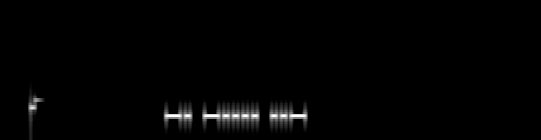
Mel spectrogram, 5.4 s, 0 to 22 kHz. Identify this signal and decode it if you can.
Morse code, heard as a keyed tone, about 25 wpm, 700 Hz. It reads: N6U
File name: Three Letter-Number Combinations - 25wpm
